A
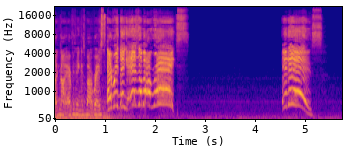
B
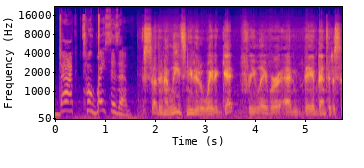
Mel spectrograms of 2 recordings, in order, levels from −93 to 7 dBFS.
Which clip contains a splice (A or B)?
B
